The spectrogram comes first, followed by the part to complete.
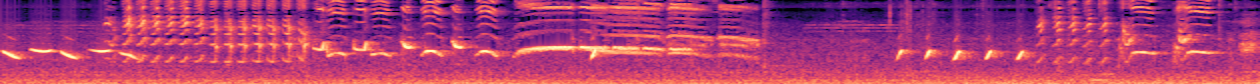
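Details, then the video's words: Caged black-throated laughingthrush in song training delivers loud varied song: slurred whistles, rapid chattering trills and harsh bursts, then a series of five crisp rising whistled notes, with brief silences between phrases. "Khướu bạc má tố chất"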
